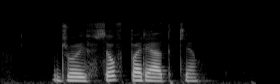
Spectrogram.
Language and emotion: Russian, neutral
